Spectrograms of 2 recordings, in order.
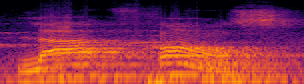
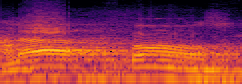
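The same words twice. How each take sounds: First: La France with a French r and nasal vowel; French pronunciation. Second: La France echoed as a learner would; student-style repeat. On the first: Teacher models La France for students to repeat. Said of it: "Repeat after me". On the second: Learner repeating La France after the teacher. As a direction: repeat La France back like the class. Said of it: "Very good". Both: Shown as a demonstration.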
